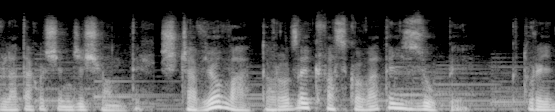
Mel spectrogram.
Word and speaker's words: szczawiowa: czy razem z czym spróbujmy więc przy szczyt szcza szczał w wstawi stawiają szczawiowy szczawiowa szczawiowa tutaj również akcje spada na drugą sylabę końca napiszcie w komentarzach jak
